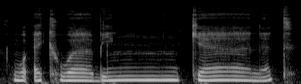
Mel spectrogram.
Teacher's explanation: دو seconds کا ٹائم دیں گے اور نون کے مخرج کو ٹچ نہیں کریں گے · Term: اخفاء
